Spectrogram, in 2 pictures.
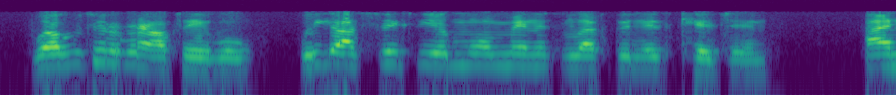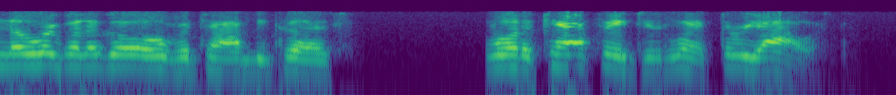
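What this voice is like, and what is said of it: Hoarse, strained, nearly lost voice. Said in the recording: “As you can hear, my voice is gone. My voice is gone.”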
